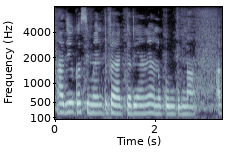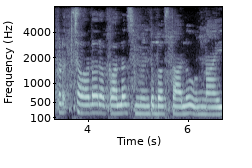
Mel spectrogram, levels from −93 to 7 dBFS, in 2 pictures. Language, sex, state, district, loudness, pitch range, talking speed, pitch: Telugu, female, Andhra Pradesh, Annamaya, -16 LUFS, 200-220 Hz, 105 wpm, 210 Hz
